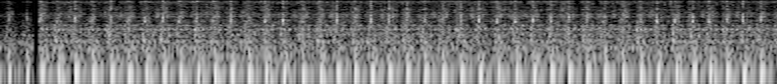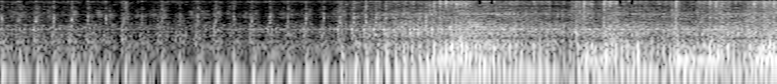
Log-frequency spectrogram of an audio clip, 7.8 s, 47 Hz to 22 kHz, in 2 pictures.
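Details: New 2023 Hawk X 250 with the counterbalanced single-cylinder engine, first start in neutral with choke on and idle raised slightly: even thump about four beats a second, steady and clean before a throttle blip; healthy.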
